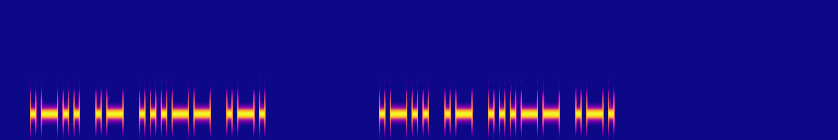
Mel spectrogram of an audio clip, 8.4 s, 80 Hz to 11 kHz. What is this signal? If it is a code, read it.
Morse code, heard as a keyed tone, about 22 wpm, 700 Hz. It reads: LA3R LA3R
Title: DXCC-100 Call Signs - 4 Characters - Repeated 3x - 22wpm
